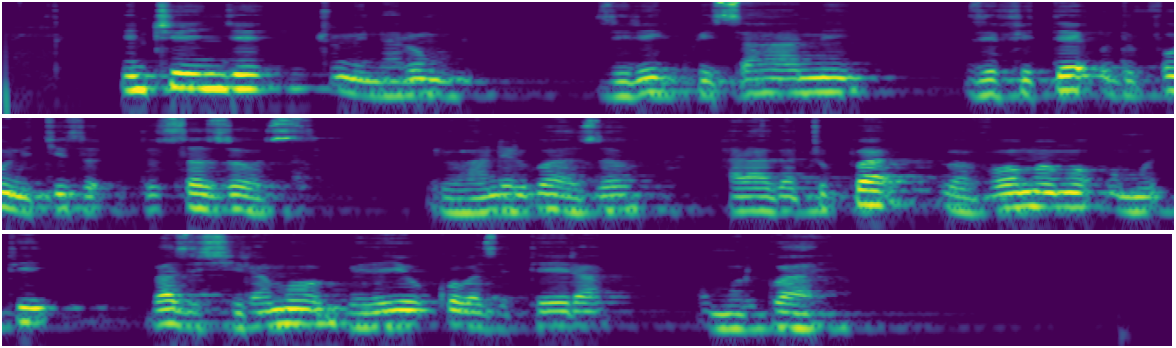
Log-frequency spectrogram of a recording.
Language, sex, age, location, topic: Kinyarwanda, male, 25-35, Huye, health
